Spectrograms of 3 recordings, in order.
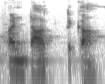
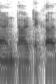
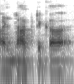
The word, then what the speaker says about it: Antarctica: antarctica all right and remember there's a c there so you'll pronounce it antarctica it's not antarctica don't say antartica that sounds wrong antarctica is actually the correct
